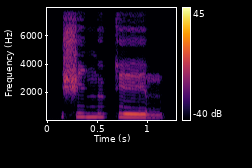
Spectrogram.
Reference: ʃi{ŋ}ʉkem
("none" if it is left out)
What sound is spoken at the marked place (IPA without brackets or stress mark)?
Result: ŋ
